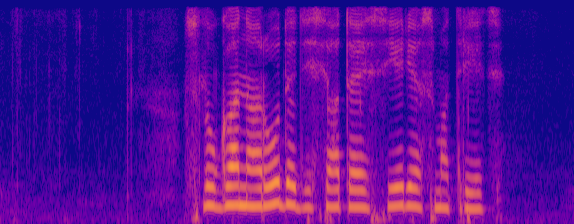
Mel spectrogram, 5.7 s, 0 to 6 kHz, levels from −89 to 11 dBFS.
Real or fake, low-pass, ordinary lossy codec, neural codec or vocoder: real; 5.4 kHz; MP3, 48 kbps; none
